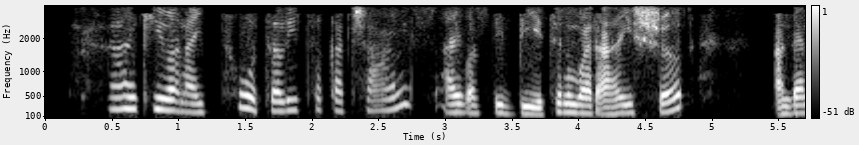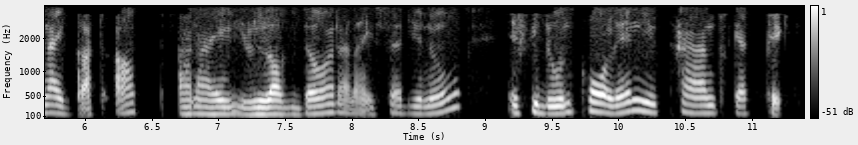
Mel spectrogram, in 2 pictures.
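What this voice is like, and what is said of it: Speaks with a noticeable accent. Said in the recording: “I love your accent. I so love your accent. It's so beautiful.”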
